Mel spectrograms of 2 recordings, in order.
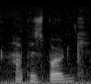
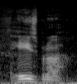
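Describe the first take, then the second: First: The name begins with a 'hap' sound. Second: The name begins with a 'hays' sound. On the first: The speaker calls it wrong. "It looks like it's said Happisburg" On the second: The speaker calls it right. "is how you pronounce it"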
